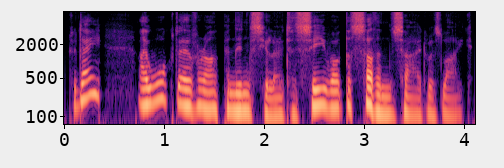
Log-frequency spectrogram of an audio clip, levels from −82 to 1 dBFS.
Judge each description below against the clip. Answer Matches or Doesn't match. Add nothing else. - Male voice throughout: Matches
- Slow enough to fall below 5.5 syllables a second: Doesn't match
